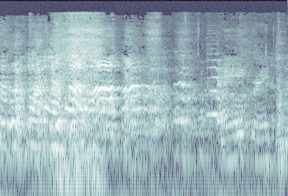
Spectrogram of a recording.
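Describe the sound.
A person mimics a chicken with a few quick, clucking bawk sounds, fairly loud, in a playful voice that edges toward a chuckle.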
